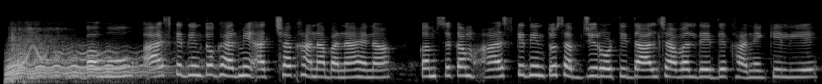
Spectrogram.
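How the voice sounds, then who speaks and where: A woman voicing a gentle elderly grandmother in a comedy family skit, speaking softly and slowly. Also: very high voice, steady tone, soft background music, full character voice. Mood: pleading. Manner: soft, slow and pleading. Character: elderly grandmother, meek and gentle mother-in-law.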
